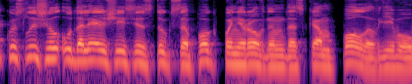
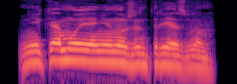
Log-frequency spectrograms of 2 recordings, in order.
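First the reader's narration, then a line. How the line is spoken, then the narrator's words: Grumbled. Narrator (Russian): пробурчал Остряк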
